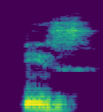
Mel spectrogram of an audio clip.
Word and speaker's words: is: লেখা আছে এস, কিন্তু সাউন্ড হবে জেড এর মতো। ইজ, আর বলি অনেকে না, আর, আরটা রটা এটা কি হয়?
